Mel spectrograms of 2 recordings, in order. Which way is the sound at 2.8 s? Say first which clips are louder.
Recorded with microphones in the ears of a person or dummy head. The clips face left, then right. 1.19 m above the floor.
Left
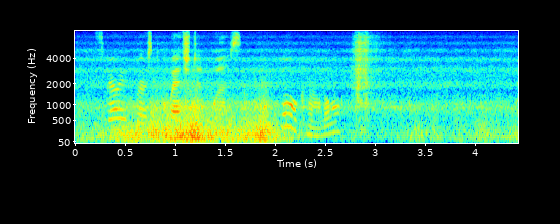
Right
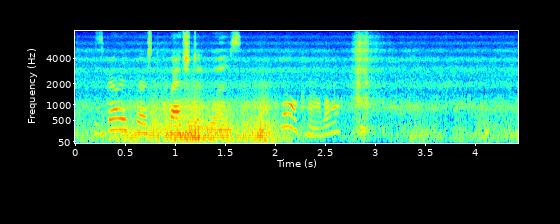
Right 5 dB; 85° right.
